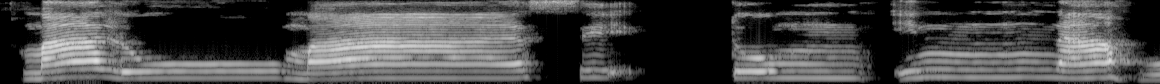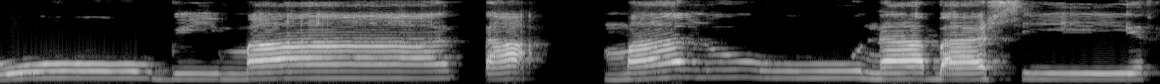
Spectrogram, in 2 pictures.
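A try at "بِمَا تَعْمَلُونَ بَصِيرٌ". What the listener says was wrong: Dialirin lagi. Bima ta'maluna basir. Jadi sekarang karena ainnya masih terlalu syiddah, usahain ngalir dulu ya. Tapi harus dialirkan dulu suaranya.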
